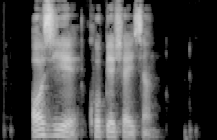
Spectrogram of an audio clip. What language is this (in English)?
Uzbek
